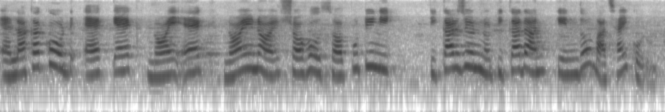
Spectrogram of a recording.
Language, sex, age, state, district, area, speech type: Bengali, female, 18-30, West Bengal, Uttar Dinajpur, urban, read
